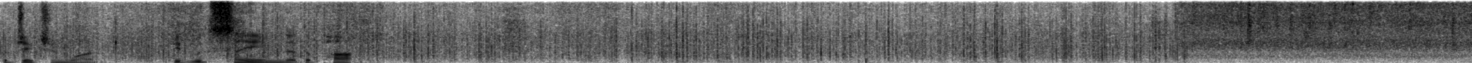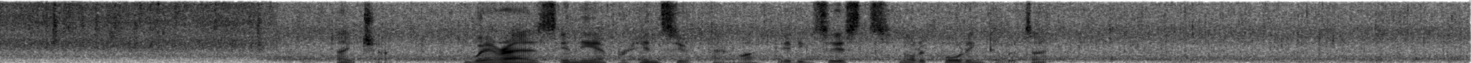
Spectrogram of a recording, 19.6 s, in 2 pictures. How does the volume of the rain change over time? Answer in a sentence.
The loudness of the rain stays about the same.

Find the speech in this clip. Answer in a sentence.
You can hear the speech from 0.0 to 2.4 s and from 12.1 to 16.8 s.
